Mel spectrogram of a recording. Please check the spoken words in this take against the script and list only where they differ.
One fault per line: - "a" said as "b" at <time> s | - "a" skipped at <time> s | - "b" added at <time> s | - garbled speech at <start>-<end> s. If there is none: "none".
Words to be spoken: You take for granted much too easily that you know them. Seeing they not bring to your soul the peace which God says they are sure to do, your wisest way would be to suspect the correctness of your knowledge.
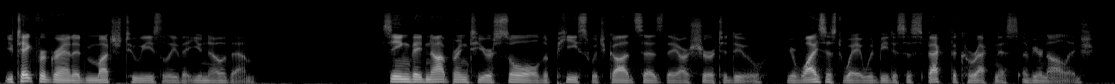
none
